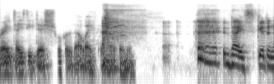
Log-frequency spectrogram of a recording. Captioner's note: laughs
